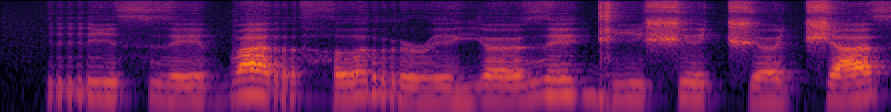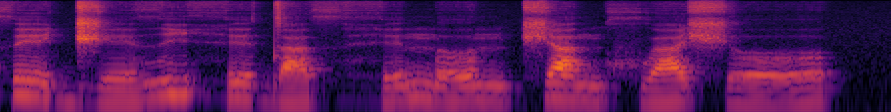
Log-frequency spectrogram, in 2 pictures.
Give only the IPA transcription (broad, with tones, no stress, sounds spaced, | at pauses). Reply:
r i˨˩˦ θ ð e˩ b a˦˨ r h ɤ˨˥ r ɹ ɪ˩ j œ˨˩˦ ð e˥ ɡ i˩˧˩ ʃ ɪ˦˨ t͡ʃ œ˩ t͡ʃ a˨˥ θ e˦˨ d͡ʒ e˨˩˦ ð i˥ h ɪ˦˨ d a˨˩˦ θ h ɪ˨˥ n ɤ˩˧˩ n t͡ʃ a˦˨ n xʷ a˨˥ ʃ ɤ˨˩˦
